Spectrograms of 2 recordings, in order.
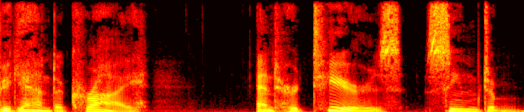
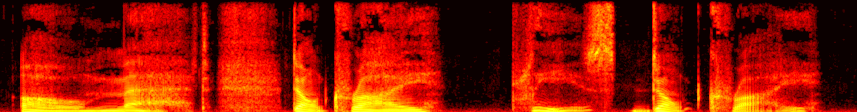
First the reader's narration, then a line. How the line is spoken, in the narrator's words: he said softly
